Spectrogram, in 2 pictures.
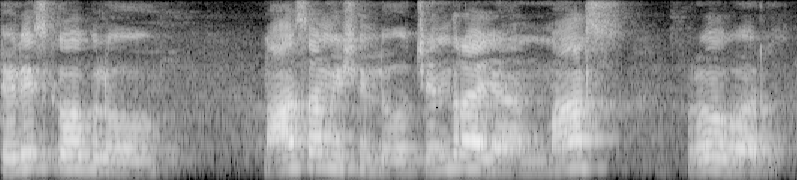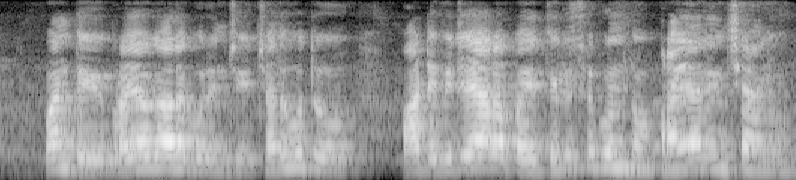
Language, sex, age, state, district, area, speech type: Telugu, male, 18-30, Telangana, Nizamabad, urban, spontaneous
